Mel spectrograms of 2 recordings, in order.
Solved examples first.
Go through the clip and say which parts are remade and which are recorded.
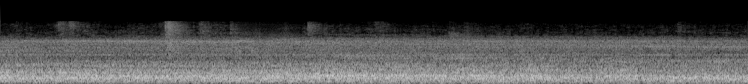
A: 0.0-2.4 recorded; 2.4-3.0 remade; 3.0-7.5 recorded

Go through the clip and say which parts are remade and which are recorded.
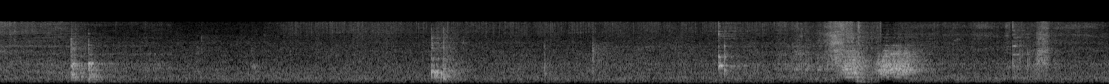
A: 0.0-11.1 recorded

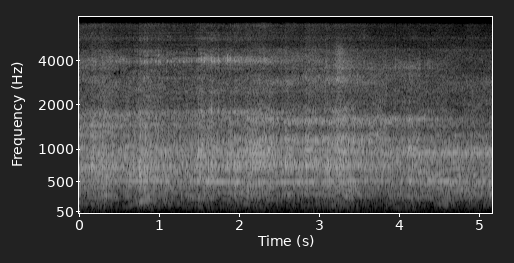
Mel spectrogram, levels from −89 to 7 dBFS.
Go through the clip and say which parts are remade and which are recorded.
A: 0.0-0.6 remade; 0.6-1.6 recorded; 1.6-5.2 remade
